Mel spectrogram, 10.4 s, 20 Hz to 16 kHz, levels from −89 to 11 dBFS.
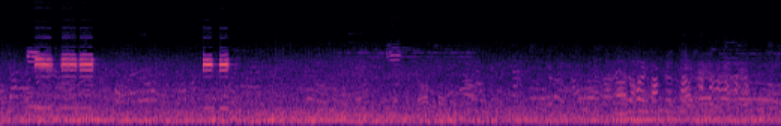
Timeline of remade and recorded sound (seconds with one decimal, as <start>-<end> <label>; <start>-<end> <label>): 0.0-10.4 recorded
